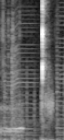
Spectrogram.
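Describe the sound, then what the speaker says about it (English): A door in Final Fight on the SNES is punched and shattered, giving a single short crash, a bright burst of breaking debris cutting through continuous game music. "Doesn't even open the door, just punches it and shatters it."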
